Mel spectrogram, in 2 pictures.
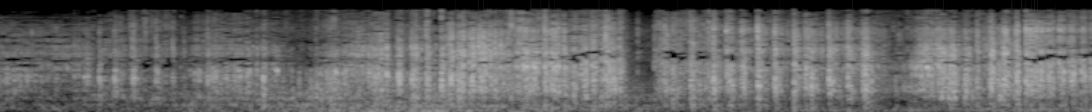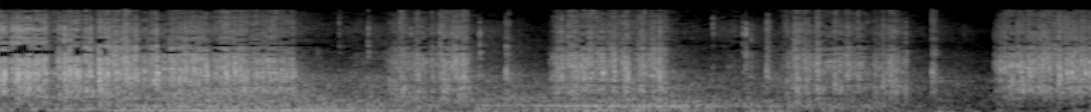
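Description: Radio-controlled car with screw-studded tyres and a plastic plow, rattling and scraping over icy snow as it drives. The clatter comes in two loud surges, about two and five seconds in, then eases off.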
